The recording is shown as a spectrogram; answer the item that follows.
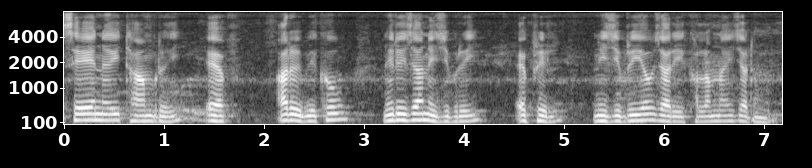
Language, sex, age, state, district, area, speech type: Bodo, male, 30-45, Assam, Kokrajhar, rural, read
